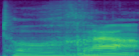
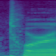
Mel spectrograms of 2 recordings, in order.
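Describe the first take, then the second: First: The R is gargled in the back of the throat. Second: The R is made at the front, not gargled. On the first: The speaker calls it right. "in the back of your throat ... like a garbled G" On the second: The speaker calls it wrong. "It's not Torah"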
